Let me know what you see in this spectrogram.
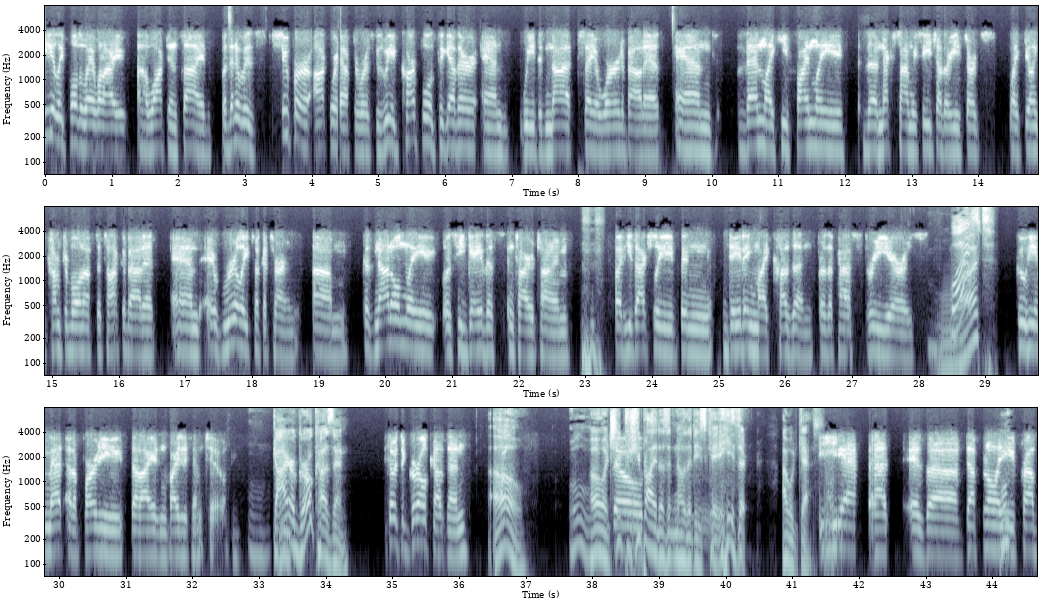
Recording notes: We have a listener on the phone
